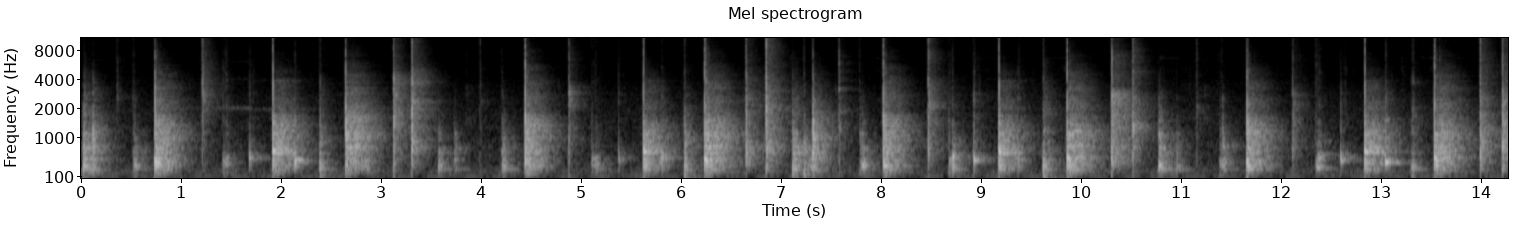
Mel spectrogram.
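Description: Cup game rhythm: hands clapping, slapping the tabletop and a plastic cup being lifted, knocked and set down on the table, in a steady repeating pattern of sharp strikes.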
